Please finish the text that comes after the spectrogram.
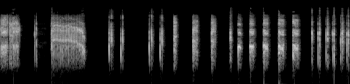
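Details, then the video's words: Lure sound for swiftlet farming: high, rasping swiftlet chirps. Two longer buzzy notes open it, then a quickening series of short clipped twitters accelerates toward the end. "Suara Luar Burung Walet"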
